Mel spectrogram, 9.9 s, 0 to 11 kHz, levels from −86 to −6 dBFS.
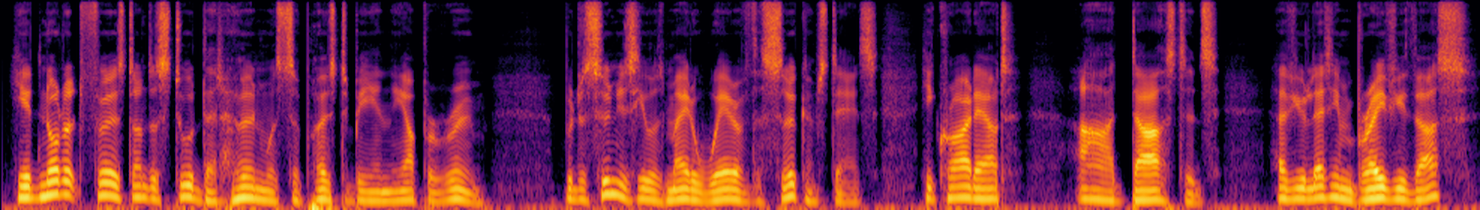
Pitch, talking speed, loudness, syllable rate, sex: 110 Hz, 230 wpm, -18 LUFS, 6.3 syllables/s, male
